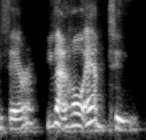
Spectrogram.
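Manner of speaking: ordinary delivery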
